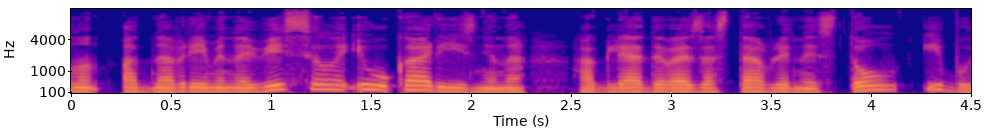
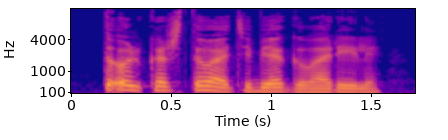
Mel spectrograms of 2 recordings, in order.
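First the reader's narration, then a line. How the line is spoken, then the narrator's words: Chuckling. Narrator (Russian): хохотнул Март от окна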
